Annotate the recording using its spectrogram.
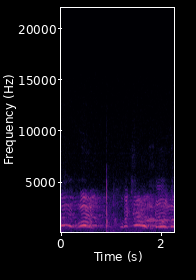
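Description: A football kicked once, a single sharp thud about a second in, amid continual shouting voices on the pitch.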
